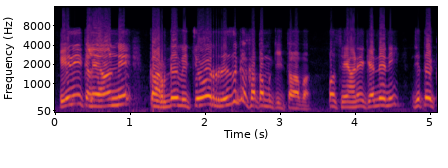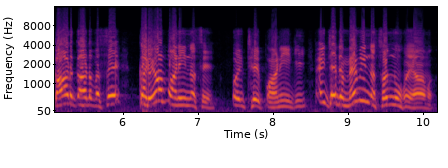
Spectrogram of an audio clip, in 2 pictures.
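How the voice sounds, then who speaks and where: Man playing a high-voiced, exasperated husband. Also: animated, moderate pace, hardly any pauses, fairly bright tone. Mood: lecturing. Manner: exasperated, lecturing with jokes and sayings. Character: husband defending himself against a suspicious wife, with comic wordplay. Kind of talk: comedy sketch acting.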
